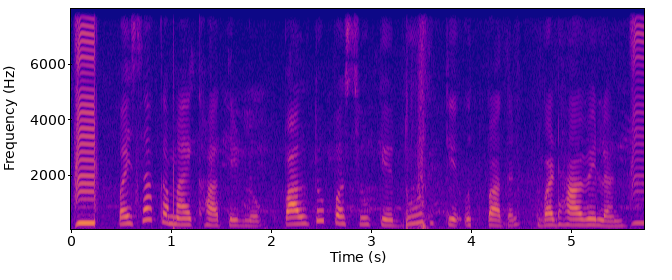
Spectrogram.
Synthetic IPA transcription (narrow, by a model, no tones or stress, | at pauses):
pəjsakəmajkʰat̪iɾlokpalt̪upəsuked̪ud̪ʱkeʔut̪pad̪ənbəɽʱaβelən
